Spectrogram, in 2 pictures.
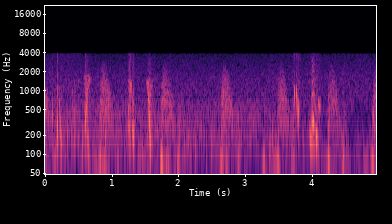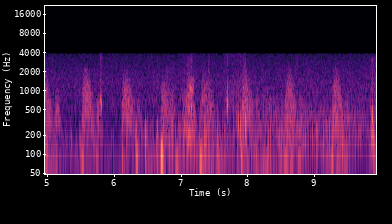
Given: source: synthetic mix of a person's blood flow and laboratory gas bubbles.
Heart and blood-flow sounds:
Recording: Doppler ultrasound of blood flow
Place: subclavian vein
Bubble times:
0.07-0.54 s: bubbles
0.58-0.70 s: bubbles
1.24-1.35 s: bubbles
1.51-1.66 s: bubbles
3.71-3.84 s: bubbles
3.95-4.14 s: bubbles
5.78-5.83 s: bubbles
7.01-7.24 s: bubbles
7.66-8.06 s: bubbles
9.83-9.94 s: bubbles
From the record:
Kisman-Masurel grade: 122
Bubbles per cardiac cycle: 1 to 2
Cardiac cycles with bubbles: 10 to 50%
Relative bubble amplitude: moderate (0.250 to 0.450)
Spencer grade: 2 (many but less than half of the cardiac periods contain bubble signals, singularly or in groups)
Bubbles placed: anywhere in the cardiac cycle

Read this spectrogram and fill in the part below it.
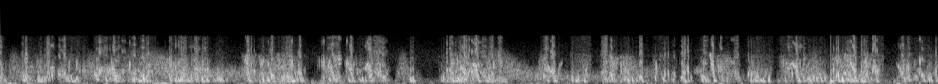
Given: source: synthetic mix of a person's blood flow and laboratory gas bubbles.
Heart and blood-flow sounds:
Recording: Doppler ultrasound of blood flow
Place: subclavian vein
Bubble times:
0.00-0.09 s: bubbles
0.20-0.89 s: bubbles
0.92-1.60 s: bubbles
1.66-2.31 s: bubbles
2.41-3.09 s: bubbles
3.16-3.91 s: bubbles
4.06-4.18 s: bubbles
4.38-5.08 s: bubbles
5.40-5.62 s: bubbles
5.69-5.92 s: bubbles
5.98-6.48 s: bubbles
6.52-7.41 s: bubbles
7.44-8.83 s: bubbles
8.96-9.39 s: bubbles
From the record:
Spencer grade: 4 (maximum detectable bubble signal sounding continuously throughout systole and diastole of every cardiac period, and overriding the amplitude of the normal cardiac signals)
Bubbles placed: anywhere in the cardiac cycle

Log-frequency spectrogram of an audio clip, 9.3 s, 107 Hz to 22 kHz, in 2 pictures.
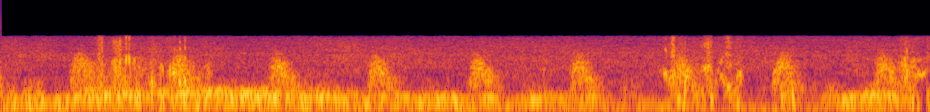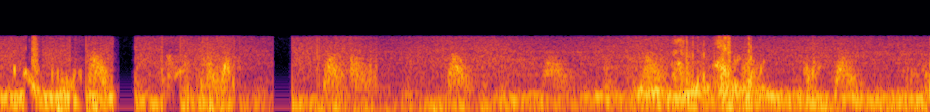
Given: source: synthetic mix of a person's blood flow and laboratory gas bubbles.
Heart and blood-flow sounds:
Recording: Doppler ultrasound of blood flow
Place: subclavian vein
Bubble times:
0.34-1.07 s: bubbles
3.29-3.74 s: bubbles
3.87-4.01 s: bubbles
4.47-4.64 s: bubbles
4.69-5.08 s: bubbles
5.45-5.85 s: bubbles
7.66-8.49 s: bubbles
8.64-8.77 s: bubbles
9.16-9.31 s: bubbles
From the record:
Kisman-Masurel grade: 332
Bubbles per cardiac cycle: rolling drumbeat, 9 or more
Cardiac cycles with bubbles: 50 to 99%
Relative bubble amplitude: moderate (0.250 to 0.450)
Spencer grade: 3 (all of the cardiac periods contain showers or single bubble signals, but not dominating or overriding the cardiac motion signals)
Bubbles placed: anywhere in the cardiac cycle

